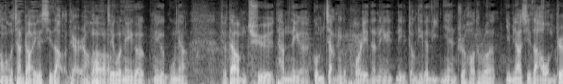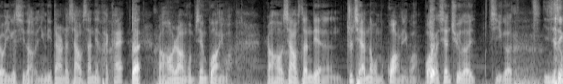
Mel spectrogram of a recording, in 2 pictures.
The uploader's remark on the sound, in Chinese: 我们用 8 天的时间在内华达沙漠黑岩城完成本期火人节节目的录制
